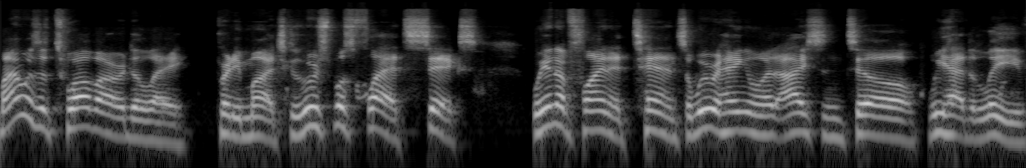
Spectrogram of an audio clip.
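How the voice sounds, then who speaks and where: Loud and animated, a man with a high-pitched voice talks at a fairly quick pace with ordinary pitch variation against a quiet background. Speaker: collectibles channel host, statue unboxer. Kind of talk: casual livestream chat.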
